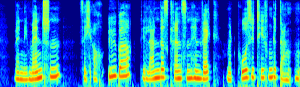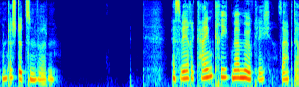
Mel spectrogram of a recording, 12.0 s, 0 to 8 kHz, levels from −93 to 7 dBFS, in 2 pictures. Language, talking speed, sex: German, 105 wpm, female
